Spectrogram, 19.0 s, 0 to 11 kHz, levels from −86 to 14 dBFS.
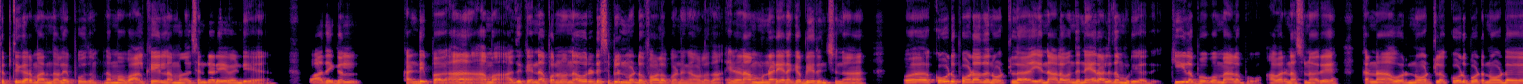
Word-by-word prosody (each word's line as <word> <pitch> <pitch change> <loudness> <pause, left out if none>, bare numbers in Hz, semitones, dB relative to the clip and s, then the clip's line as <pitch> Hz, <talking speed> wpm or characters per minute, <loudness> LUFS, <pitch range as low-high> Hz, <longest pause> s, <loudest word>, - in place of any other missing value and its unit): திருப்திகரமா 130 -2 +1
இருந்தாலே 105 +1 +1
போதும். 90 -2 -3
நம்ம 110 0 +2
வாழ்க்கையில் 145 +1 0
நம்ம 105 -3 0
சென்றடைய 130 +1 +1
வேண்டிய 100 -2 +1 0.7
பாதைகள் 150 +1 0 0.7
கண்டிப்பா 185 +7 +2 0.2
ஆ - - +2 0.3
ஆமா. 155 -3 0 0.2
அதுக்கு 130 +3 0
என்ன 145 - +2
பண்ணணுனா, 125 -1 0
ஒரு 180 - +1
டிசிப்ளின் 170 -3 0
மட்டும் 130 0 -1
ஃபாலோப் 110 -3 +1
பண்ணுங்க 90 -1 -4
அவ்வளவுதான். 90 0 -4
என்னன்னா 145 +4 +1 0.2
முன்னாடி 155 +4 +2
எனக்கு 145 -1 +1
எப்பிடி 150 +2 +2
இருந்துச்சுன்னா 105 -7 -1 0.7
இப்ப 130 0 +3 0.3
கோடு 190 +3 +4
போடாத 155 -2 +2
நோட்ல 115 -3 0 0.3
என்னால 120 +2 +1
வந்து 135 +2 0
நேரா 170 +5 +2
எழுத 125 +4 +1
முடியாது. 95 0 0 0.2
கீழ 165 +1 +3
போகும், 125 0 0
மேல 130 +3 +1
போகும். 200 - -9
அவரு 125 +1 0
என்ன 150 - +1
சொன்னாரு, 115 -1 -1 0.5
கண்ணா! 125 0 +1 0.2
ஒரு 120 -3 -2
நோட்ல 150 -1 0
கோடு 165 +1 +3
போட்ட 140 -3 +1
நோடு, 115 -2 +2
130 Hz, 150 wpm, -23 LUFS, 115-150 Hz, 0.7 s, கோடு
